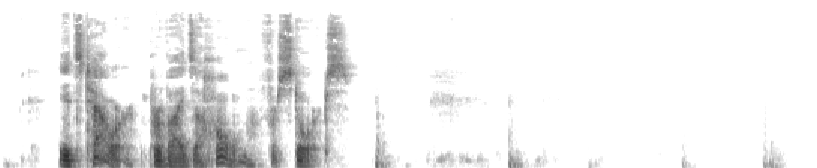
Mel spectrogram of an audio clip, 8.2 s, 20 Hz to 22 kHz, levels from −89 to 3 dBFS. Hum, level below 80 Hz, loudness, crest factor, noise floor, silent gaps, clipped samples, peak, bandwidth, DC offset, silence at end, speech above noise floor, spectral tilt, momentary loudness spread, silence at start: none; -62 dBFS; -26 LUFS; 24 dB; -84 dBFS; none; under 0.1%; -4 dBFS; 16 kHz; under 0.1%; 3.05 s; 59 dB; -5.5 dB/octave; 12 LU; 0.6 s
